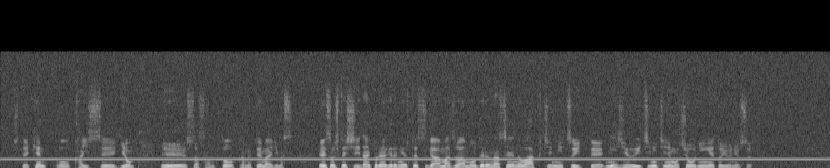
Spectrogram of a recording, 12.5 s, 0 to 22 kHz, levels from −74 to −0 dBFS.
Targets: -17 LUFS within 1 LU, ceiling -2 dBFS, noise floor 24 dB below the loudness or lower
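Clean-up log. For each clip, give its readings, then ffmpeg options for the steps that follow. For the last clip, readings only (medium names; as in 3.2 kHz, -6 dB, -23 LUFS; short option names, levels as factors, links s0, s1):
steady tone 1.2 kHz; tone level -30 dBFS; noise floor -32 dBFS; noise floor target -48 dBFS; loudness -24.0 LUFS; peak level -8.0 dBFS; loudness target -17.0 LUFS
-> -af "bandreject=f=1200:w=30"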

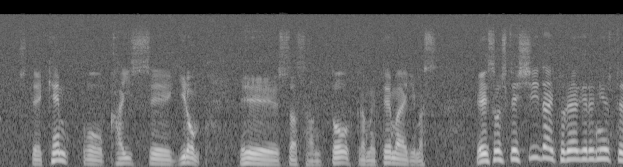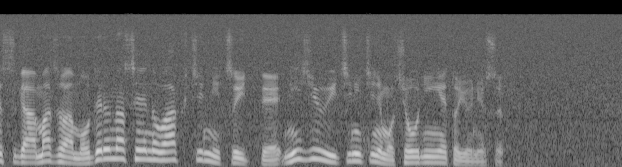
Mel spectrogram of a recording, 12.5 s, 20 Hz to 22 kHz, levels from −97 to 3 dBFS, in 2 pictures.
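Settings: steady tone not found; noise floor -38 dBFS; noise floor target -49 dBFS
-> -af "afftdn=nr=11:nf=-38"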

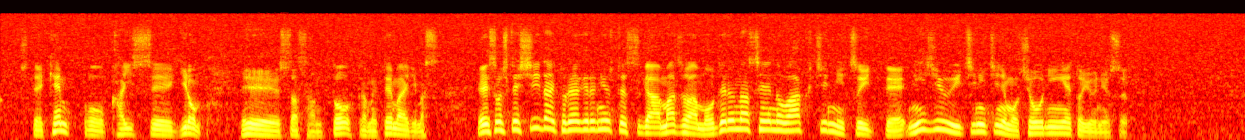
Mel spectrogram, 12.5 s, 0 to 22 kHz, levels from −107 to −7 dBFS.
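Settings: noise floor -46 dBFS; noise floor target -49 dBFS
-> -af "afftdn=nr=6:nf=-46"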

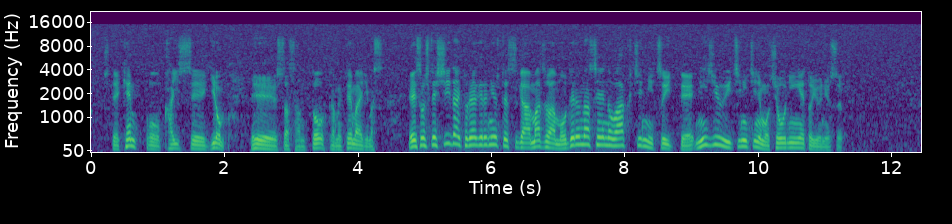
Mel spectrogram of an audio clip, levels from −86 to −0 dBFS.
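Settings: noise floor -49 dBFS; loudness -24.5 LUFS; peak level -8.5 dBFS; loudness target -17.0 LUFS
-> -af "volume=2.37,alimiter=limit=0.794:level=0:latency=1"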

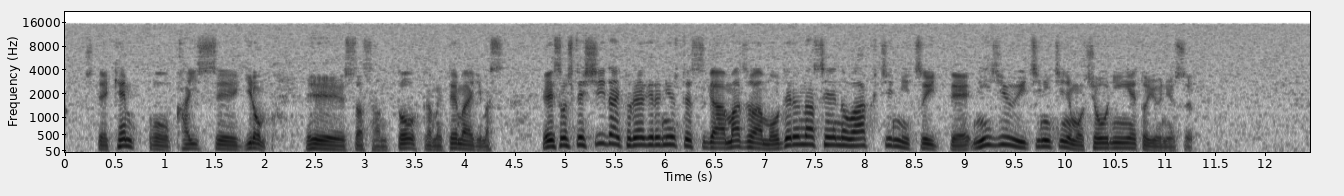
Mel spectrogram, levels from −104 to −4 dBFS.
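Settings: loudness -17.0 LUFS; peak level -2.0 dBFS; noise floor -42 dBFS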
